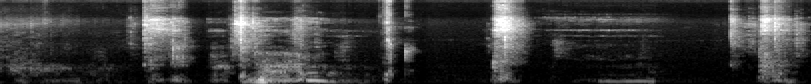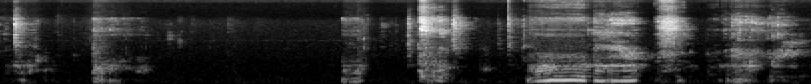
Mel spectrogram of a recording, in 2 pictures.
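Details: A pug that hides and does not want to be filmed gives low, rumbling growls in short bursts separated by pauses and rustling, while a person speaks Russian to it.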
